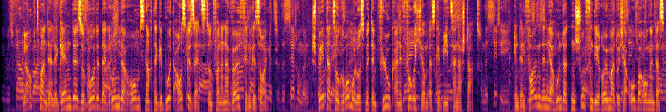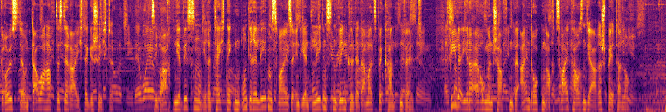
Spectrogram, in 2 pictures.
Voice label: Voice Over; Host-Erzähler; Schatztruhe-des-Wissens(Nat.Geogr.)

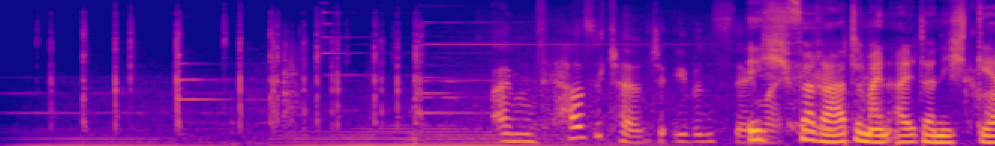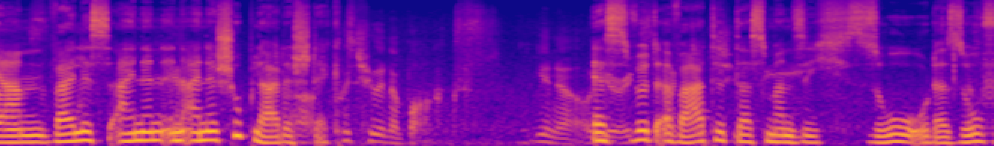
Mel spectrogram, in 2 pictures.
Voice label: Voice Over

